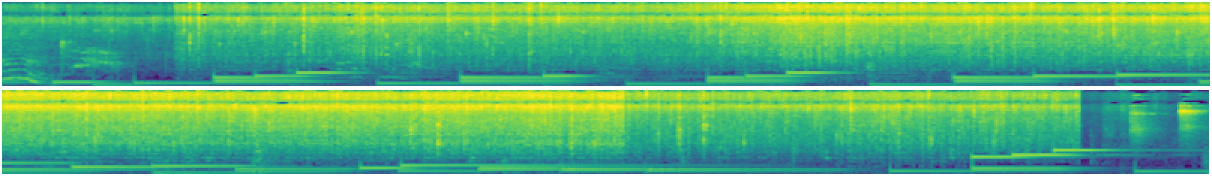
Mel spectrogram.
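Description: Slices of Spam sizzling as they fry in a stainless-steel frying pan, a steady hiss that starts about a second in and stops abruptly near the end. Cheerful background music of plinking notes plays over it.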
